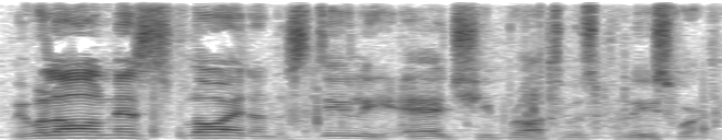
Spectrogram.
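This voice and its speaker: An actor playing a brisk, authoritative police captain briefing his squad in a formal, declamatory manner in a video game. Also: medium pitch, lively intonation, background noise, natural voice. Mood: wry, formal. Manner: commanding, declamatory.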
